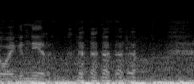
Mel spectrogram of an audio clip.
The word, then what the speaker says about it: Wagoneer: Wagoner apa Wagoneer bacanya? Wagoner kali ya, orang Indo mah. W dia Wagoneer.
